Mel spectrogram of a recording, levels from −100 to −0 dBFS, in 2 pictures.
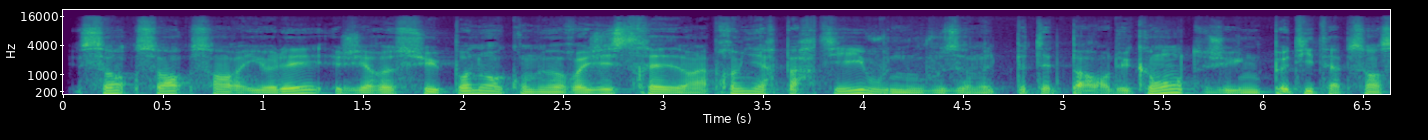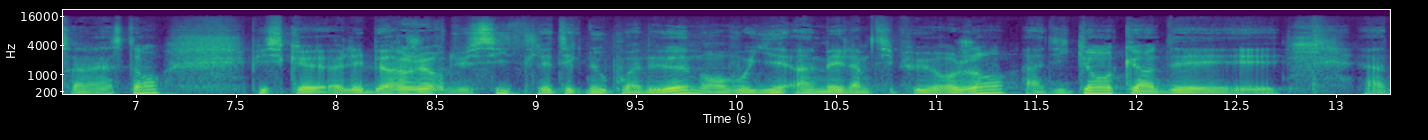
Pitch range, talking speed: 95-115 Hz, 210 wpm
